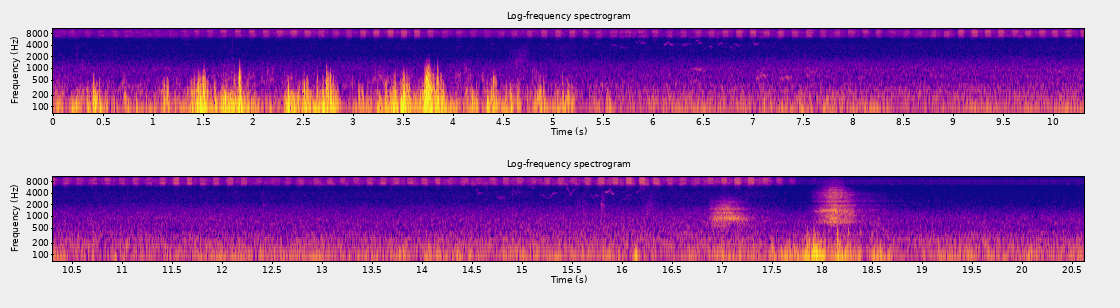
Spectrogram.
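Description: Insects trilling steadily, high-pitched with a fast pulse, which cuts off suddenly near the end. A few low thuds stand out in the first few seconds.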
